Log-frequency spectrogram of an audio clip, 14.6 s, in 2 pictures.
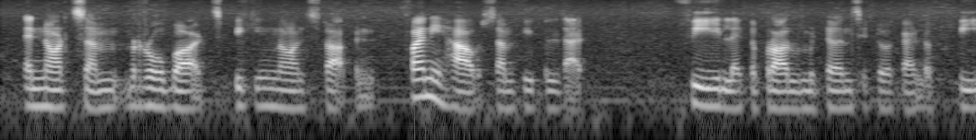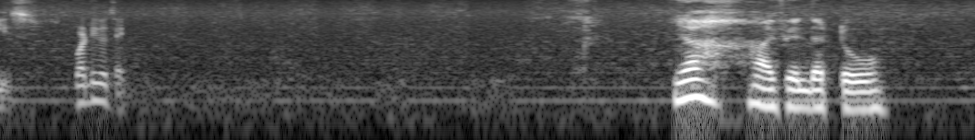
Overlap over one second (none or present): none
